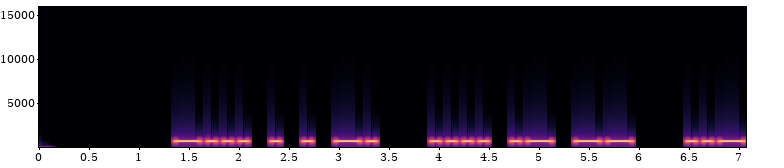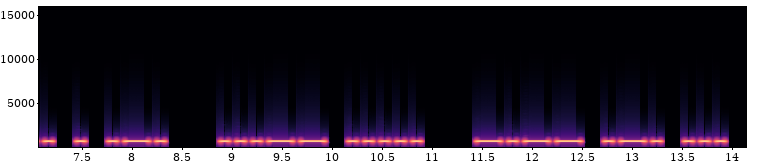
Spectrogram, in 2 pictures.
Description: Morse code, heard as a keyed tone, about 16 wpm, 700 Hz. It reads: BEEN HAM FER 35 YRS
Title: Practice QSO - Exchange 3 - More Info - 15wpm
